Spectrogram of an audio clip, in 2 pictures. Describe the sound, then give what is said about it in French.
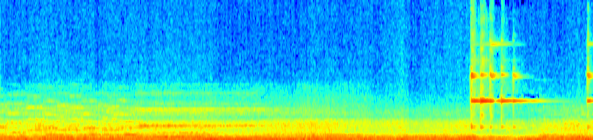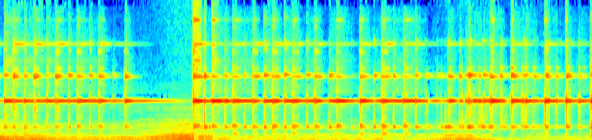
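Doorbell ringing at a home: after a low steady rumble, a bright metallic bell starts ringing in rapid, repeated bursts and keeps trilling loudly to the end. “Un après-midi, l'on sonne chez Nicolas.”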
